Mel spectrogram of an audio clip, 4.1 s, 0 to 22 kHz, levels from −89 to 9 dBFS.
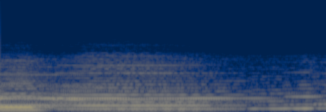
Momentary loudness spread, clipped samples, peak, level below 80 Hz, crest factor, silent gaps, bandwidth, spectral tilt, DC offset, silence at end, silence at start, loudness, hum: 14 LU; under 0.1%; -18 dBFS; -58 dBFS; 16 dB; none; 4.4 kHz; -11 dB/octave; under 0.1%; 0 s; 0 s; -35 LUFS; none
